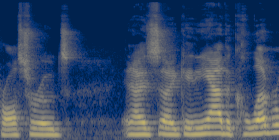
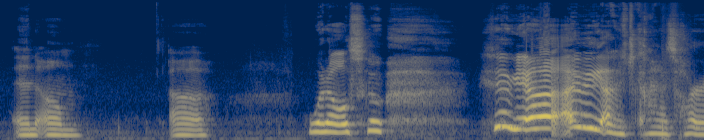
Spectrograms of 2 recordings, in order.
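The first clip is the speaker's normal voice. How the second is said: slow speech drawn out through a yawn. Documenting the day's events, the speaker keeps talking: yawning while talking. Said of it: "I'm sorry, I'm yawning".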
